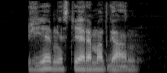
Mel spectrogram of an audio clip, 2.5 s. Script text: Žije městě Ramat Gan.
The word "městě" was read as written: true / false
true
